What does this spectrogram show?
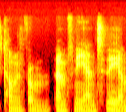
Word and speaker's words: Anthony: He's got the H, and I'm very strong about making sure that it's Anthony if there's a H.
